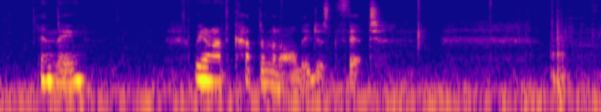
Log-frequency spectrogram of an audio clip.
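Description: Stiff paper card rustles and taps softly as it is handled.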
